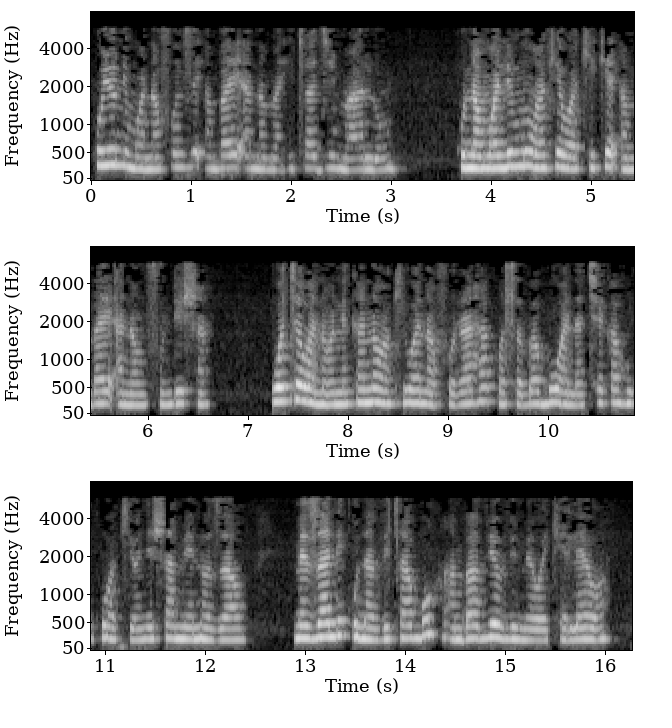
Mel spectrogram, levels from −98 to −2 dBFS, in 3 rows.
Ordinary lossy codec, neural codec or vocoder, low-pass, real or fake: MP3, 24 kbps; vocoder, 44.1 kHz, 128 mel bands, Pupu-Vocoder; 7.2 kHz; fake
